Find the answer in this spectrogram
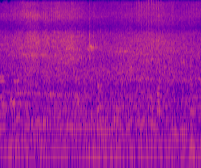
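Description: Indistinct voices of several people talking at once, over a steady low hum of a vehicle engine running.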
